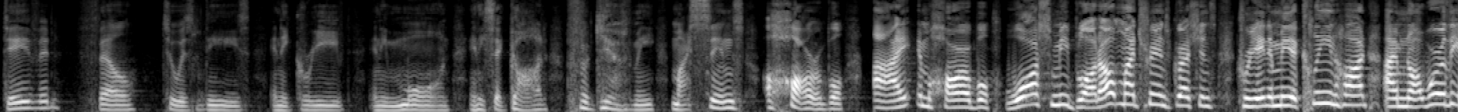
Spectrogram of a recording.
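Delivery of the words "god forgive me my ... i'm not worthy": much louder, higher cry for mercy; anguished plea. Retold or imitated. David on his knees begging God, loud anguished cry. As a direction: cry out like a broken king. David's repentance prayer voiced.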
